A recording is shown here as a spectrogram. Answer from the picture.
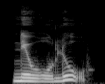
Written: neurolog

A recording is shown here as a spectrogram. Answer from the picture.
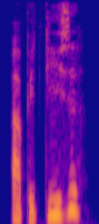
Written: abbedisse

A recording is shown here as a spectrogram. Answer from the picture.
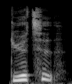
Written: dyrtid

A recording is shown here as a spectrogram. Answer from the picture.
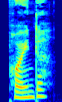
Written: pointer

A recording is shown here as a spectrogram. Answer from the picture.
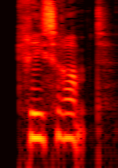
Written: krigsramt

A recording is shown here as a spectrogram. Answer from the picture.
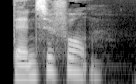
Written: danseform

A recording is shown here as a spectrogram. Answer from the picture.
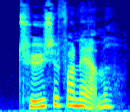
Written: tøsefornærmet

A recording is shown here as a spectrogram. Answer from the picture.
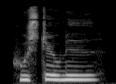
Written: husstøvmide

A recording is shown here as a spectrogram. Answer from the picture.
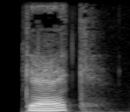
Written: gag

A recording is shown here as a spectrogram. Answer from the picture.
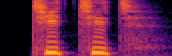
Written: tit

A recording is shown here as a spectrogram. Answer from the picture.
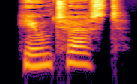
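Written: HÆVNTØRST

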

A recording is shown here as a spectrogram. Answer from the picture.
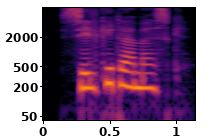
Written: silkedamask

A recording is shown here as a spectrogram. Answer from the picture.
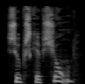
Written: subskription

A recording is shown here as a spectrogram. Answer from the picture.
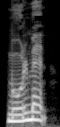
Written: målmand

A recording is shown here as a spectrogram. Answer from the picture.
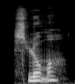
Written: slummer

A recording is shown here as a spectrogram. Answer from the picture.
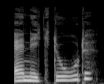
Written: anekdote

